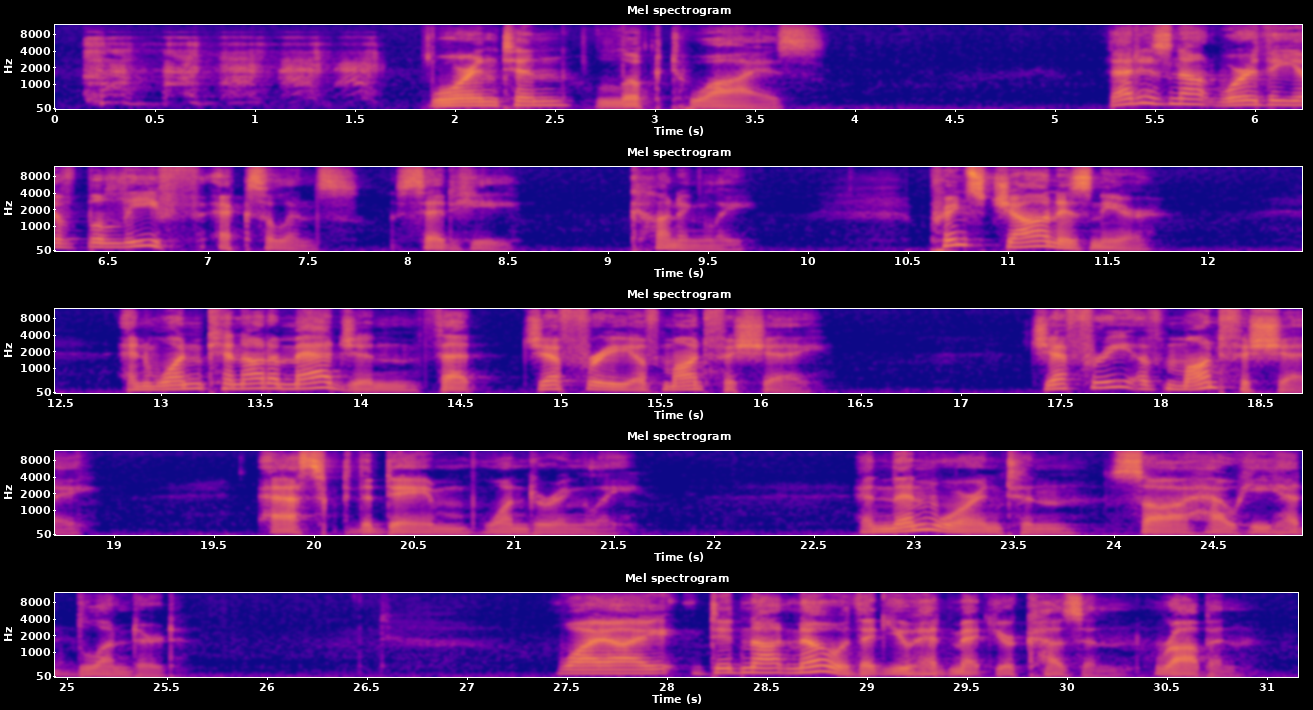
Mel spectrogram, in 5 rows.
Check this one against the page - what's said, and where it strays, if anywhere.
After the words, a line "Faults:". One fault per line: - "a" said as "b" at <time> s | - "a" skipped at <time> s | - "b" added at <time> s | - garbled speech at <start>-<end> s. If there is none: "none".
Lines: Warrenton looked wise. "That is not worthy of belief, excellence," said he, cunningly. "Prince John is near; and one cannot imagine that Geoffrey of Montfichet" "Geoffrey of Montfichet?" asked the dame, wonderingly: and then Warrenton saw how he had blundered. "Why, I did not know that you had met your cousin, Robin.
Warrenton looked wise. "That is not worthy of belief, excellence," said he, cunningly. "Prince John is near; and one cannot imagine that Geoffrey of Montfichet" "Geoffrey of Montfichet?" asked the dame, wonderingly: and then Warrenton saw how he had blundered. "Why, I did not know that you had met your cousin, Robin.
Faults:
none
